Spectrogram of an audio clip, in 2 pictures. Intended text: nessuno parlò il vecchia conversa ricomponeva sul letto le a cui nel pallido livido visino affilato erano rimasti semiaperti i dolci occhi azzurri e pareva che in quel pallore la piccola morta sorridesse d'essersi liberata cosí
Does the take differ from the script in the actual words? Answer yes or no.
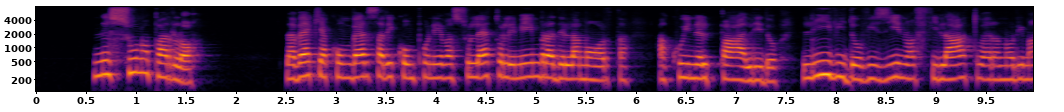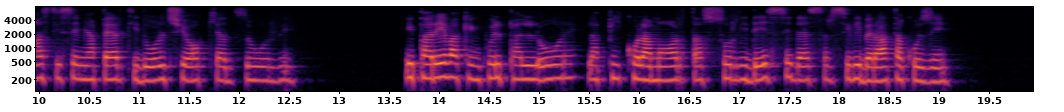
yes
